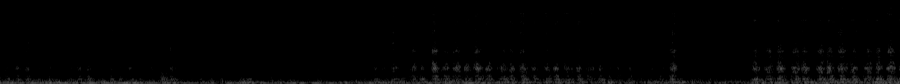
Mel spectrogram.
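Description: A pink mechanical pencil scratches repeated shading strokes across the white paper of a spiral-bound sketchbook resting on a wooden table. The result is a quiet, steady, dry rasping rub with fast back-and-forth strokes, dipping briefly near the end before the scratching picks up again.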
